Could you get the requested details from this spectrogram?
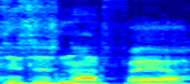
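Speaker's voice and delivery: put-on awful high Scottish accent drifting into Russian-sounding. Retelling a complaint made before the judge, in a bad Shrek impression. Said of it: "sounds like a horrible Russian impersonation".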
